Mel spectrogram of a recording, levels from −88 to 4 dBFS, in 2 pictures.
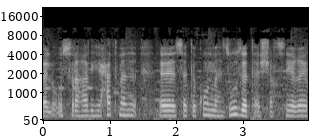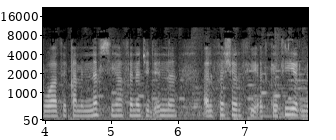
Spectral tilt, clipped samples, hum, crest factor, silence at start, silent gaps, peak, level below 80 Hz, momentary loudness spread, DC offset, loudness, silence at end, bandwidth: -3.5 dB/octave; under 0.1%; none; 20 dB; 0 s; none; -2 dBFS; -50 dBFS; 6 LU; under 0.1%; -22 LUFS; 0 s; 11 kHz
